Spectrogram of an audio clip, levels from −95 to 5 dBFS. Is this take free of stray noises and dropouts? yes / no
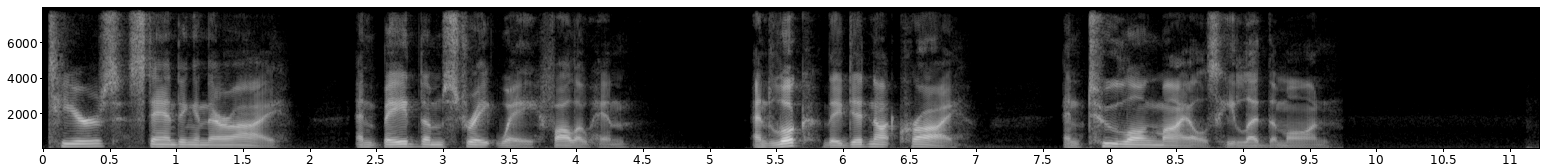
yes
